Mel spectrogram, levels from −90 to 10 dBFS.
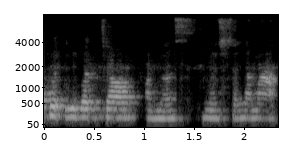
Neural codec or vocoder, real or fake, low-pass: none; real; 7.2 kHz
